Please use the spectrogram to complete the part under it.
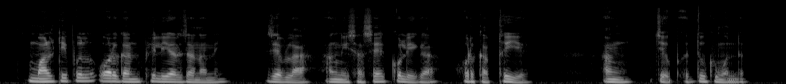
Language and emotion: Bodo, sad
